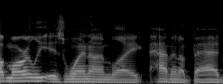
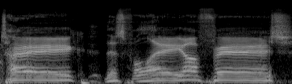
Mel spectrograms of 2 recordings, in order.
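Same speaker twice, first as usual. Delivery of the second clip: high, slow, creaky, rough drawl with words stretched long; 7 semitones higher, 4 dB louder than usual. Imitating another person's take on Bubba's voice: Bubba impression. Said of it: "this is [name] doing Bubba".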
